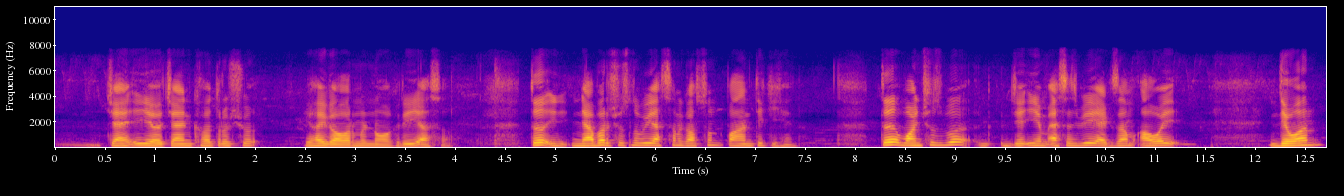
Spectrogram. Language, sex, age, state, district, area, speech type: Kashmiri, male, 30-45, Jammu and Kashmir, Kulgam, urban, spontaneous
